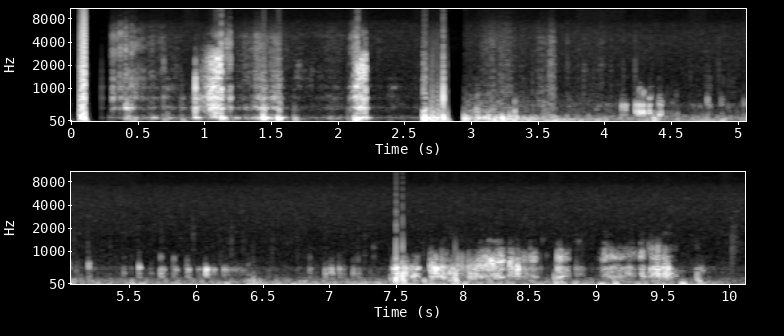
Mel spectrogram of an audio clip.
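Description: Low gurgling and rumbling bursts, some long and bubbling, with quieter stretches between; ordinary bowel sounds of a full stomach.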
